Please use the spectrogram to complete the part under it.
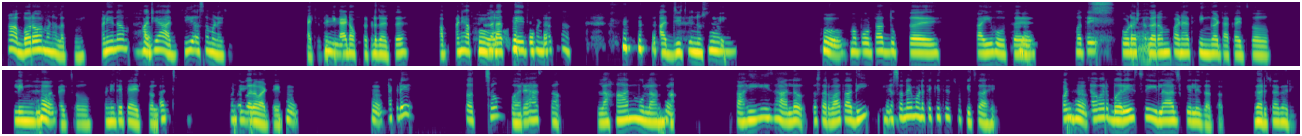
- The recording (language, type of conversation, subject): Marathi, podcast, शारीरिक वेदना होत असताना तुम्ही काम सुरू ठेवता की थांबून विश्रांती घेता?
- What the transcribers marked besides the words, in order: static; distorted speech; alarm; laugh; teeth sucking; unintelligible speech; other background noise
